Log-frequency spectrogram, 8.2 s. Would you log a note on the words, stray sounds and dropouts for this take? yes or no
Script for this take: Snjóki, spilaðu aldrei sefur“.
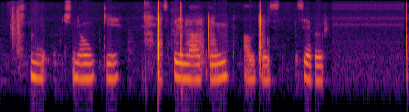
no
